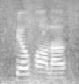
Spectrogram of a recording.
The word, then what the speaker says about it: Kalevala: How do you pronounce that? Kalevala.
